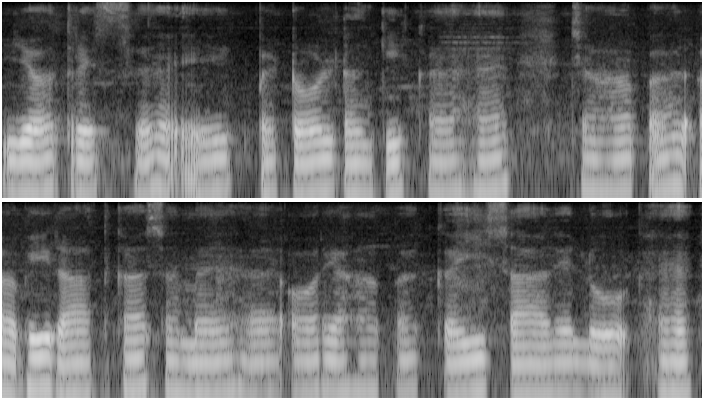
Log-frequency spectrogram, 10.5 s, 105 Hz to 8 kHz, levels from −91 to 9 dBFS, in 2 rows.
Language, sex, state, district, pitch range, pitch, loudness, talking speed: Hindi, male, Jharkhand, Garhwa, 115-125 Hz, 120 Hz, -18 LUFS, 120 wpm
